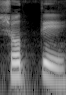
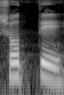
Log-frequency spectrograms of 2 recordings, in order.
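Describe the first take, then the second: Both takes have the same delivery.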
